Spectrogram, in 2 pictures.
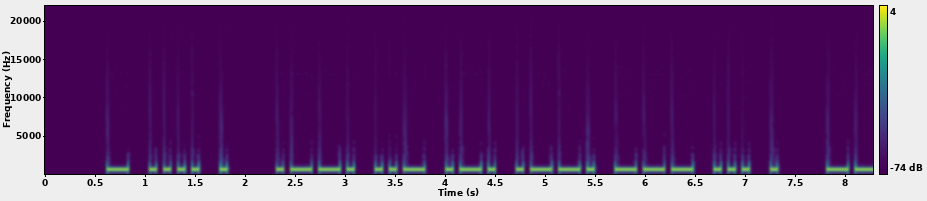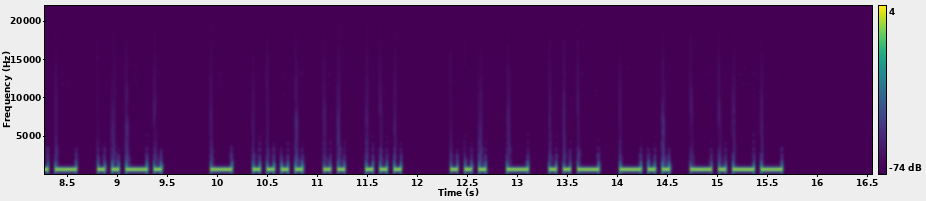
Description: Morse code, heard as a keyed tone, about 17 wpm, 700 Hz. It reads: THE PURPOSE OF THIS STUDY
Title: Sets of 5 Words 17wpm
